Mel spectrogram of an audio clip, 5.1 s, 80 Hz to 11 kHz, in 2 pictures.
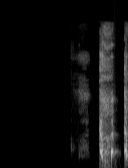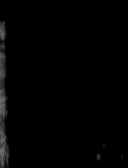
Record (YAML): cough_length: 5.1 s
cough_amplitude: 28592
cough_signal_mean_std_ratio: 0.21
survey_phase: beta (2021-08-13 to 2022-03-07)
age: 18-44
gender: Female
wearing_mask: 'No'
symptom_fatigue: true
symptom_headache: true
symptom_onset: 4 days
smoker_status: Current smoker (1 to 10 cigarettes per day)
respiratory_condition_asthma: false
respiratory_condition_other: false
recruitment_source: REACT
submission_delay: 0 days
covid_test_result: Negative
covid_test_method: RT-qPCR
influenza_a_test_result: Negative
influenza_b_test_result: Negative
